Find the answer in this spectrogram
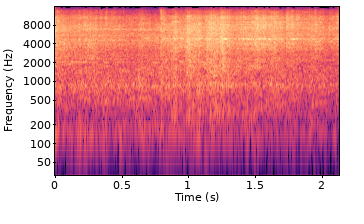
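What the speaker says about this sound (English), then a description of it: "we might hear the sound of Metro Rail above us" Houston Metro Rail train passing overhead, heard from an underground tunnel beneath Main Street downtown: a steady, muffled low rumble with a broad hiss that holds throughout and swells slightly in the middle.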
